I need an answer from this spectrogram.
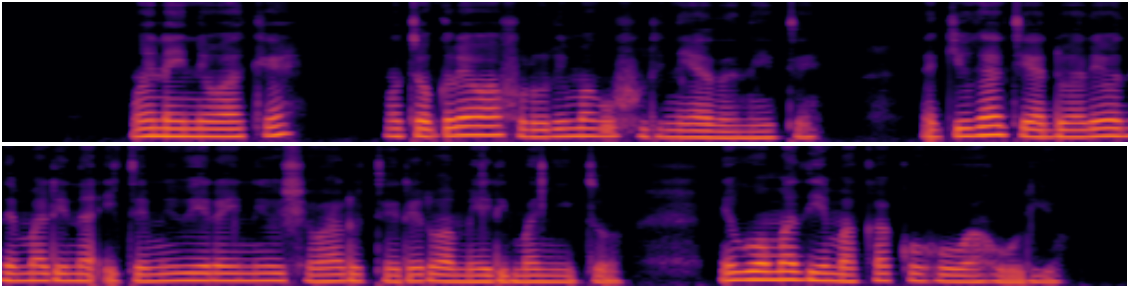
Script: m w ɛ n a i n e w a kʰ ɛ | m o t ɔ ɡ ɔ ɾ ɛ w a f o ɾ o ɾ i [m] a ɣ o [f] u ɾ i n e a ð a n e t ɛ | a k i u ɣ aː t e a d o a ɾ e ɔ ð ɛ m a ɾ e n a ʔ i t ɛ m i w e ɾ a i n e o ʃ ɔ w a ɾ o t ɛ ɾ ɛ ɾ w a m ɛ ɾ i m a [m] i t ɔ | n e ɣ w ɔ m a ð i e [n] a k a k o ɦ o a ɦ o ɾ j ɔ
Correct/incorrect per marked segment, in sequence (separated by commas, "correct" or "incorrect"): correct, correct, incorrect, incorrect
